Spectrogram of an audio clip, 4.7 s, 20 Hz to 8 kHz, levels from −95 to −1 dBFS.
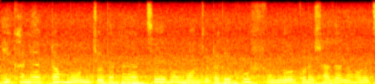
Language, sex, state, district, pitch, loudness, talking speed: Bengali, female, West Bengal, Paschim Medinipur, 225 Hz, -15 LUFS, 155 wpm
